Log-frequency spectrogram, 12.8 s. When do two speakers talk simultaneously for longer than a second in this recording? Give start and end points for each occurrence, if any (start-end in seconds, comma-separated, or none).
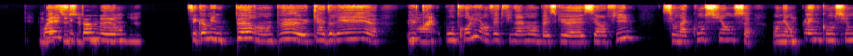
0.6-1.9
